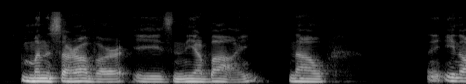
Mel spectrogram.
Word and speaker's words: Manasarovar: the the lake u Manisarava is nearby. Now you know I mentioned lake you can call it lake M. The pronunciation the close to the original pronunciation is manusar. So it actually has two part.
